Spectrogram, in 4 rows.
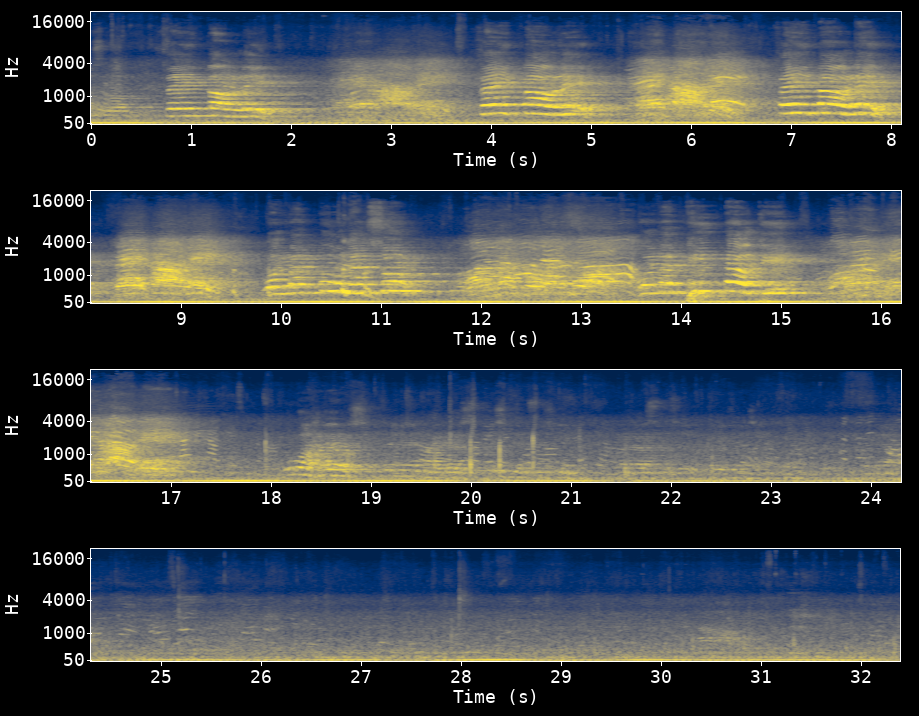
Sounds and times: University students gathered to protest the government 0.1 - 17.8

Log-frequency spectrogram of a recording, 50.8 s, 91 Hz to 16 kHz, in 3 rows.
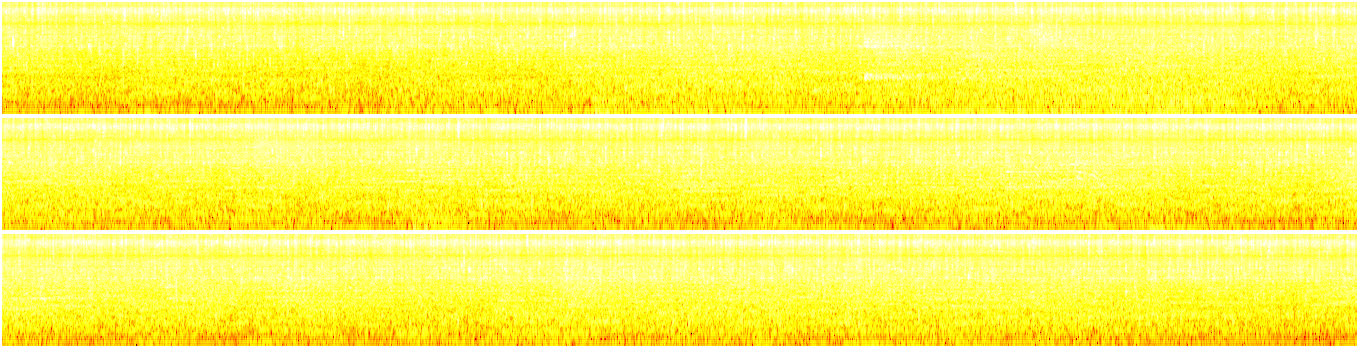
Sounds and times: fountain 0.0 - 50.8

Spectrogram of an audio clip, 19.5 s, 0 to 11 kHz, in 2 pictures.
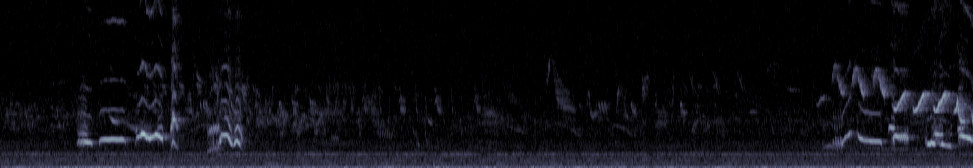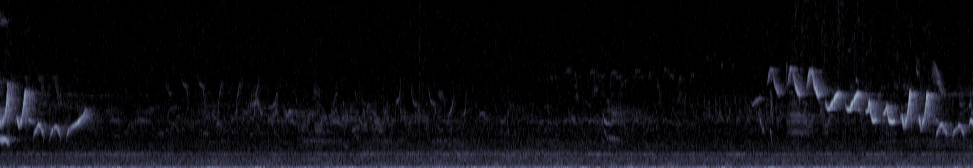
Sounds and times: Willow warbler 8.2 - 19.4

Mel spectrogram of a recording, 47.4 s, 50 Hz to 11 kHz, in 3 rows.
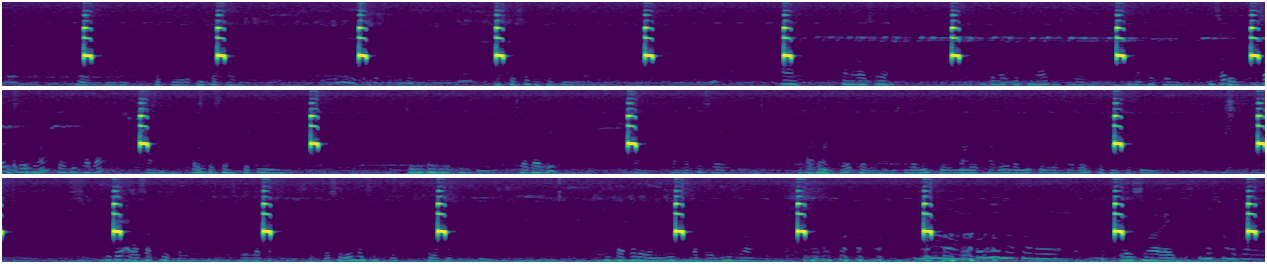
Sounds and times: Common midwife toad 0.9 - 3.1
people is speaking 1.0 - 3.0
Common midwife toad 4.0 - 7.2
people is speaking 4.2 - 7.4
Common midwife toad 8.0 - 18.0
people is speaking 10.6 - 11.2
people is speaking 12.2 - 17.2
people is speaking 17.8 - 19.4
Common midwife toad 19.6 - 20.0
people is speaking 20.9 - 22.8
Common midwife toad 23.6 - 24.5
people is speaking 24.2 - 25.0
people is speaking 25.8 - 30.3
Common midwife toad 26.1 - 30.4
Common midwife toad 31.4 - 31.8
Common midwife toad 32.9 - 33.4
people is speaking 32.9 - 37.2
Common midwife toad 34.7 - 35.4
Common midwife toad 36.3 - 37.3
people is speaking 39.1 - 47.3
Common midwife toad 39.9 - 40.4
Common midwife toad 41.5 - 43.4
Common midwife toad 44.5 - 47.3

